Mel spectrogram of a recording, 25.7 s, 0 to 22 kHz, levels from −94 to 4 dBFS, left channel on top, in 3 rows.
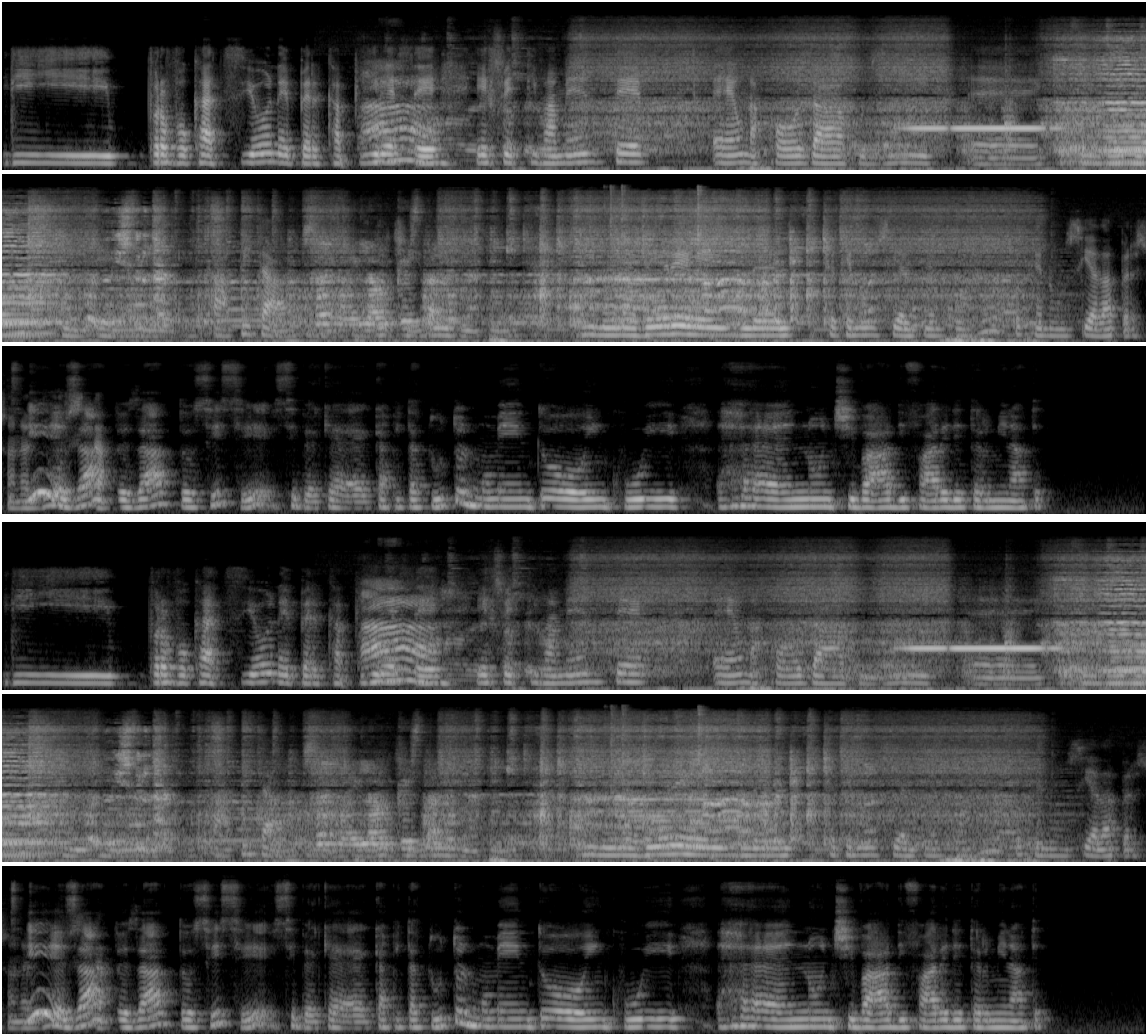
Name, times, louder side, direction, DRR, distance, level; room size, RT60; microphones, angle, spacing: voice 1, 0.0-3.3 3.6-4.8 5.3-17.6, left 5 dB, 55° left, 0.6 m, -36 dB
sound 1, 2.7-16.4, left 1 dB, 30° left, 1.9 m, -33 dB
voice 2, 2.7-3.3 17.3-24.9, left 1 dB, 25° right, 0.8 m, -35 dB
4.7 x 3.1 x 2.7 m
head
